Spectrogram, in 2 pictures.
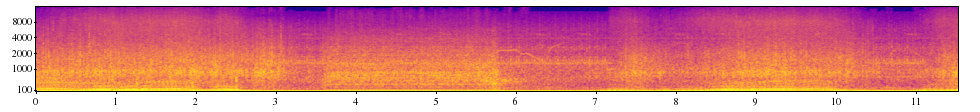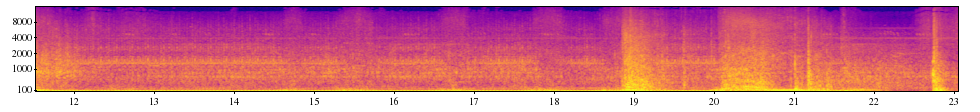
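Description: A large vehicle engine rumbles and idles.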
